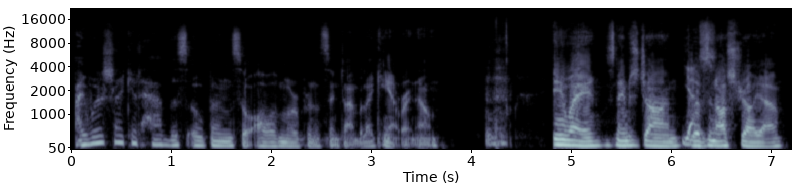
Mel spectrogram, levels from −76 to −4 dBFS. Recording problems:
distortion; heavy; 8 dB below the speech

